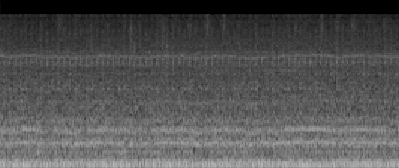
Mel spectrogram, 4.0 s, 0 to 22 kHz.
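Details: GL1800 flat-six with a deep, low idle that wavers and stumbles slightly rather than staying even. Rough idle, cause not pinned down.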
